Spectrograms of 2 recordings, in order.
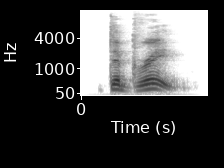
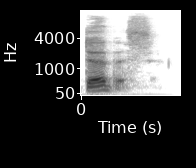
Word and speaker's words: debris: No, th- here's another one. Debris. I thought it was Derbis.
